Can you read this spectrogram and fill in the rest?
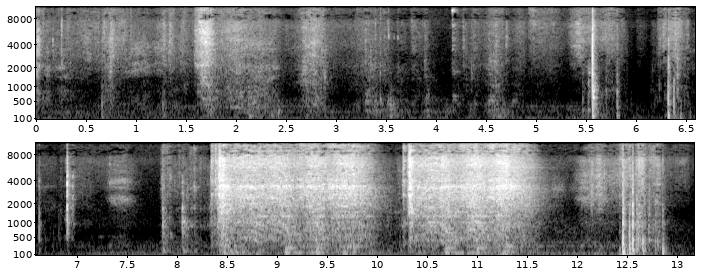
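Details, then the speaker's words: Subaru Brat with a WRX swap, cranking through the ignition after a missing engine-to-body ground was added, with the clutch switch held: a few seconds of brisk, even starter cranking that turns the engine freely without catching. "We got the clutch switch engaged. She cranks, boys. She cranks."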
